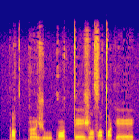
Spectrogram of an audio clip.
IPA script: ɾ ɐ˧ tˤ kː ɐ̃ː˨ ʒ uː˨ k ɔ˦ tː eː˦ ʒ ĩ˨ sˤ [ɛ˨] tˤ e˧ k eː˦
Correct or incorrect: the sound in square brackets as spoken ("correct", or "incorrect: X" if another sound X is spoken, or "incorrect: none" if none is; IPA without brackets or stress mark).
correct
